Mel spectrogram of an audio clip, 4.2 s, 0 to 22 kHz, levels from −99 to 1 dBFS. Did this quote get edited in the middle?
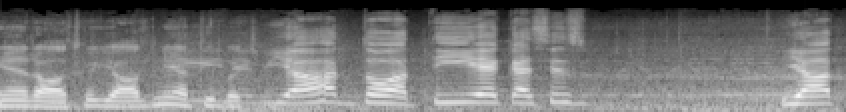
no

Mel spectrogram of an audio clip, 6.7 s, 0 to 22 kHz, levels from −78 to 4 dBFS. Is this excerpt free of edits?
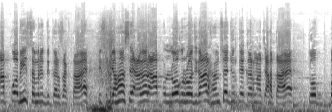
no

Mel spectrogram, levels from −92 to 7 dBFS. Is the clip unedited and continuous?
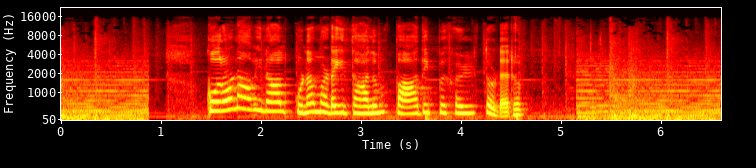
yes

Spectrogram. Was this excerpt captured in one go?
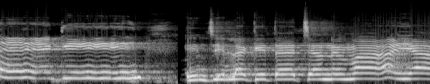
no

